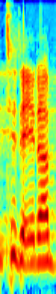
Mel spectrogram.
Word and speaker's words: Todata: I typically say Todata, but the origin of the name is Tada and data or data, depending how you pronounce that word.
